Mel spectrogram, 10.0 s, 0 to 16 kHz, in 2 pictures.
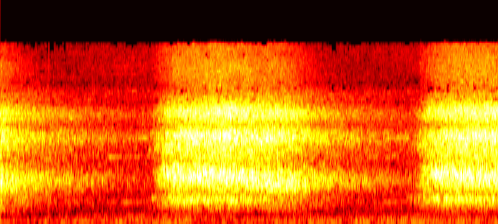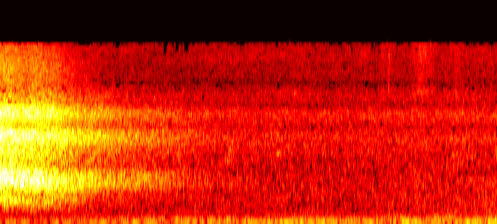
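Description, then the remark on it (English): A crowd at a demonstration in Rome, outside the historic headquarters of Italian socialist movements, in memory of three right-wing militants killed in 1978, chants two loud, drawn-out shouts a couple of seconds apart, each trailing off in a lingering echo over a steady low rumble. “I like the echo. You can hear the echo.”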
